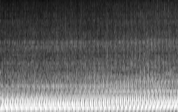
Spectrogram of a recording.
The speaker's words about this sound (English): You rolled high enough that before you even turn to look outside the car window, you realize motorcycles, German made, coming fast.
